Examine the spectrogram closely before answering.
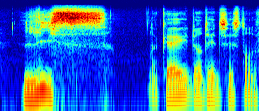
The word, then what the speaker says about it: lisse: Lisse. Double S here, so it's really a strong S. Lisse.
